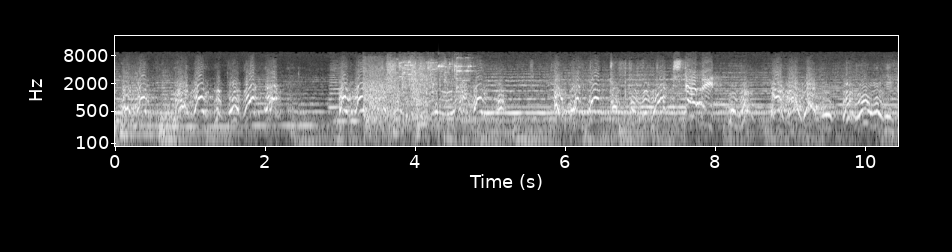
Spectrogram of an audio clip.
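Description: A German Shepherd barking repeatedly over a dramatic orchestral film score, with a loud crash about three seconds in.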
